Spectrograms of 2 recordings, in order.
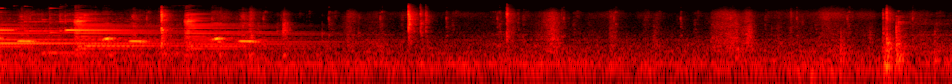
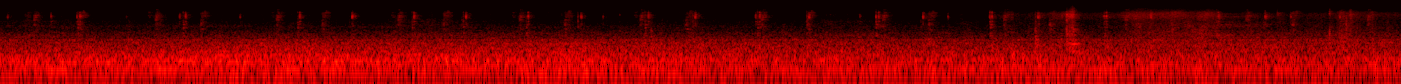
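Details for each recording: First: Cuckoo clock repaired earlier. A short music-box tune is followed by an even tick-tock; it is running cleanly. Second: Cuckoo clock ticking evenly at about two beats a second, then stopping suddenly with a thump. Hair or debris in the mechanism is suspected of catching the gears.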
